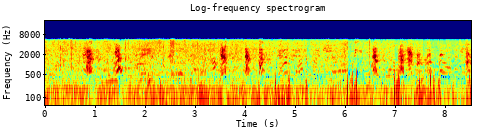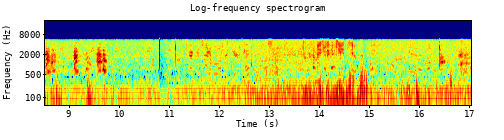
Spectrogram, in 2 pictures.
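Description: A dog barks and yips repeatedly in short bursts over a steady background hum, with people talking throughout.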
